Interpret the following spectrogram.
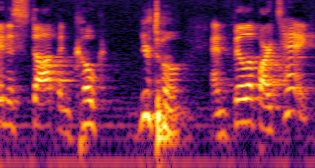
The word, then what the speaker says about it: Utah: Although I was, before I went to England, I was in Utah, that's how you got to say it, actually. Utah! Because You don't say it like you're sneezing or throwing up.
